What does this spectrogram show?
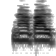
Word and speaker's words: Nabal: Bueno, así se pronuncia como con nuestro castellano, Nabal, pero Nabal era un hombre malísimo, y se portaba muy mal con Abigail.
